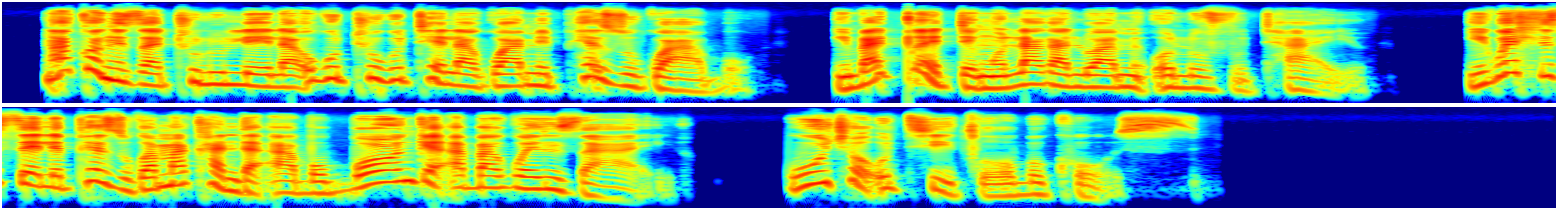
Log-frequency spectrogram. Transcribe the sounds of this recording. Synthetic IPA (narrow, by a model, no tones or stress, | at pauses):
ŋakʰɔŋizatʰululɛlauɣutʰuɣutʰɛlaɣwamipʰezuɣwaβɔ̰ | ŋiβaǃɛd̥ʱɛŋɔlaɣalwamiʔoluvutʰa̰ːjɔ̰ | ŋiɣweɬisɛlɛpʰezuɣwamakʰandʱa̰ʔaβɔβɔŋkʼɛʔaβaɣwɛnd͡zʱa̰ːjɔ | ɣut͡ʃʰɔʔutʰiǀɔwoβukʰo̰ːsi̥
